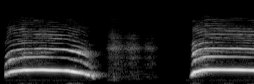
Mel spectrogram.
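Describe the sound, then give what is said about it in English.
A voice imitating the Rebel Yell battle cry: two long, high, wavering wails separated by a brief pause. The first trails off with a falling tone and a ragged breathy end. “you can read a lot about the Rebel Yell because people really do attribute it to the South winning, when it really it just sounds like a bunch of Cats in Heat”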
